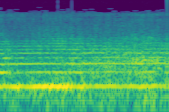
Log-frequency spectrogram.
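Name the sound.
ship's fog siren sounding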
